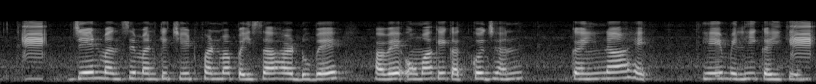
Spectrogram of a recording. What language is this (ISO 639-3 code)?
hne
